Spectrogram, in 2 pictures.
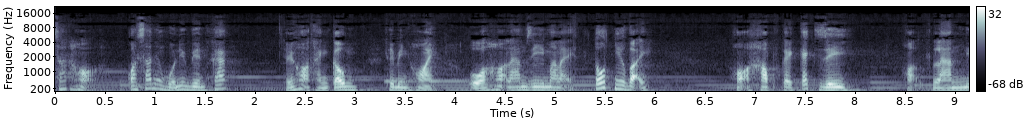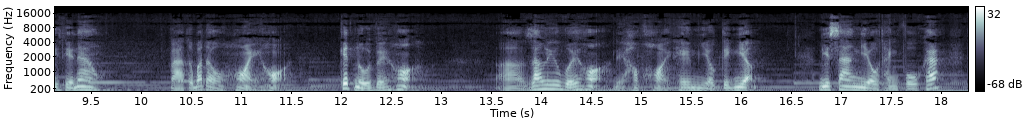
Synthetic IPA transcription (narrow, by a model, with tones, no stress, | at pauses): saː˦˥t̚ɦɔ̰˧˨ | kwa˧nsaː˦˥t̚ɲɨ̰˧˥ŋhni˧˨wvənxaː˦˥k̚ | t̪ʰe˨˦ɦɔ̰˧˨t̪ʰɛ˨˩jŋ̟kə˧wŋ͡mt̪ʰi˨˩mï˨˩ŋ̟ɦɔ˧˩jʔu˨˧˩əɦɔ̰˧˨laː˨˩mzi˨˩maː˨˩la̰ː˧˨jt̪o˦˥t̚ɲɨ˧və̰˧˨jʔ | hɔ̰˧˨ha˨˩wk͡p̚kaː˨˦jka˦˥jk̟̚zi˨˩ | hɔ̰˧˨laː˨˩mɲɨ˧t̪ʰe˨˦naː˨˩w | vaː˨˩t̪o˧jɓa˦˥t̚ɗə˨˩whɔ˧˩jɦɔ̰˧˨ke˦˥t̚no˨˦jvəː˨˦jɦɔ̰˧˨ | ə˨˩zaː˧wli˧əwvəː˨˦jɦɔ̰˧˨ɗe˧˩ha˨˩wk͡p̚hɔ˧˩jt̪ʰe˧mɲi˨˩əwkï˧˩ŋ̟ŋḭ˧˨əm | ɗi˧saː˧ŋɲi˨˩əwt̪ʰa˨˩ŋ̟fo˨˦xaː˦˥k̚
